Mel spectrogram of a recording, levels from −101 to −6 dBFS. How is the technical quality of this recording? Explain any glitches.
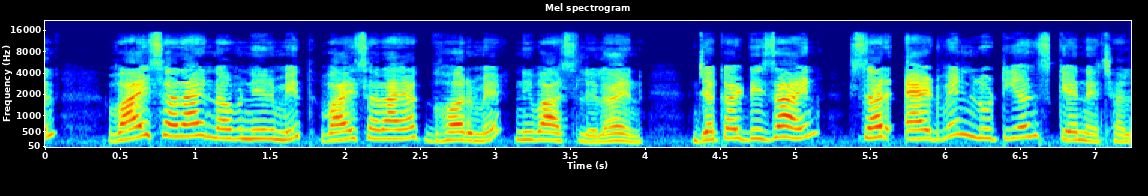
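The recording has plainly audible compression damage throughout. HE-AAC compression runs the whole length of the speech. The treble is likely rebuilt by spectral band replication at a low bitrate, around 24 kbps, so s sounds come out gritty and metallic. A spectrogram shows repeated, blocky upper bands that stop abruptly at 15 kHz.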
